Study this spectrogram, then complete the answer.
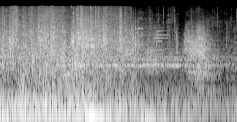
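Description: A wooden barricade crashes and breaks apart.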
